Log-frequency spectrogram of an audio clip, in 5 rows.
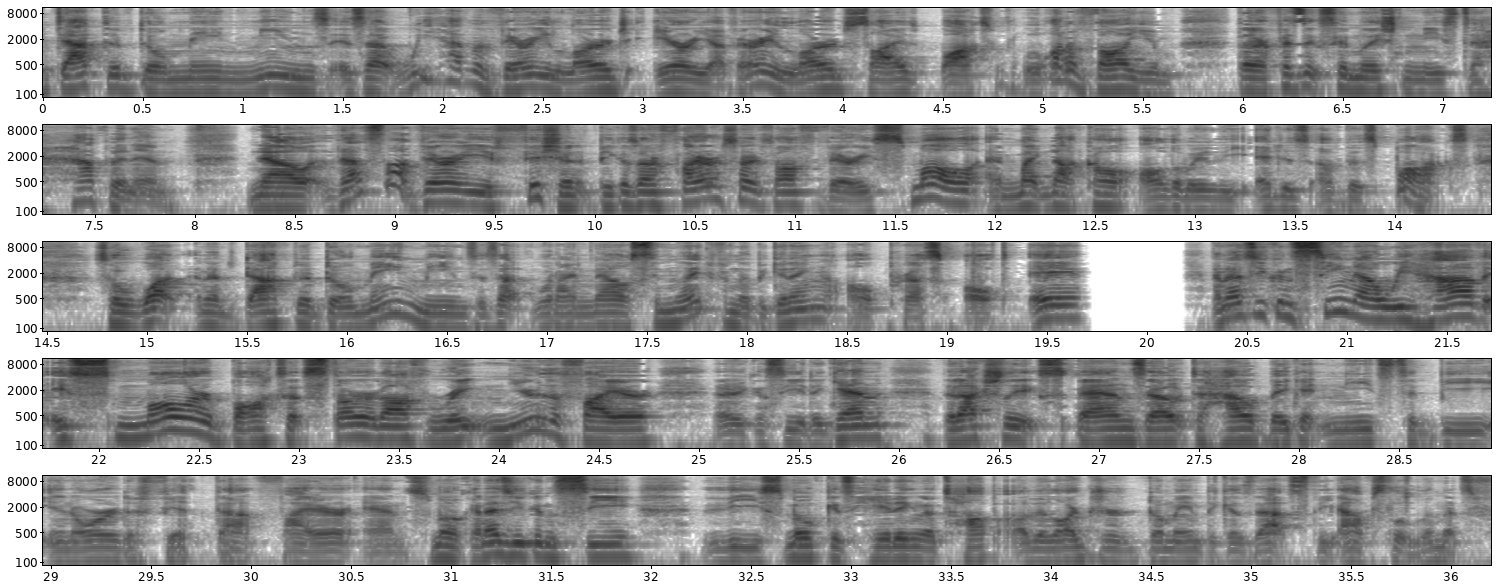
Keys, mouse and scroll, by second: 3.8-5.8 middle drag, 7.8-8.8 middle drag, 10.8 middle click, 17.8-20.4 drag.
